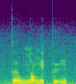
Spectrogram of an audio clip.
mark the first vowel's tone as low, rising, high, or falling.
low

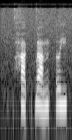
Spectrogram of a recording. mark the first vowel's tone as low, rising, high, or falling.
low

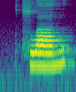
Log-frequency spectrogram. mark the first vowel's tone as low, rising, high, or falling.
rising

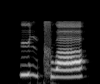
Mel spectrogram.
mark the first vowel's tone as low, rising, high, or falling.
falling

